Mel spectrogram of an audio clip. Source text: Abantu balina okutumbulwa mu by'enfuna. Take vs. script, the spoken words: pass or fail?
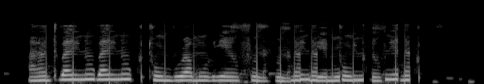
fail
